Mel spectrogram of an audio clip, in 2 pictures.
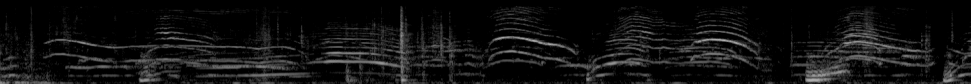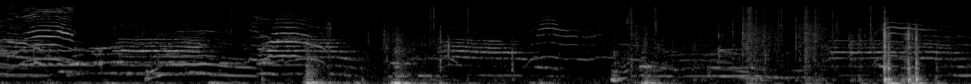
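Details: Persian cat with four newborn kittens: a dense run of high, arching mews, rising then falling, overlapping and repeating every second or so, some thin and squeaky, with soft rustling and handling knocks beneath.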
